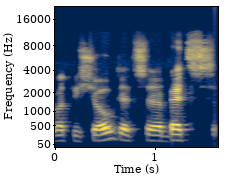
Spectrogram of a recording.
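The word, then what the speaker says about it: Betz: we showed that's uh bets or baits uh theorem either in german it's baits not baits serum and so our initial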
